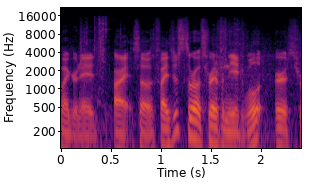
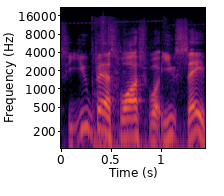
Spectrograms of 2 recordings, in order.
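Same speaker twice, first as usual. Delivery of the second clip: over-the-top, exaggerated American Southern drawl, pitched up; 7 semitones higher than usual. Playing a hunter taunting a Yankee: exaggerated American southern accent. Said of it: "with a southern accent at this point, like real southern".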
